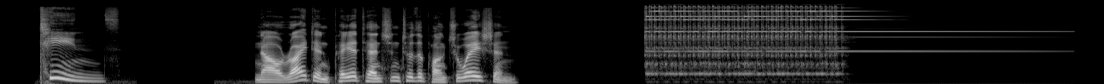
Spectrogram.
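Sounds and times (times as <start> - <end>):
speech: 0.4 - 1.3, 2.6 - 5.2
old-style telephone bell ringing: 6.5 - 10.8.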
